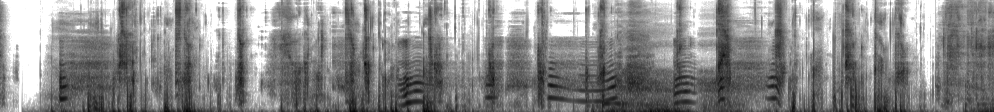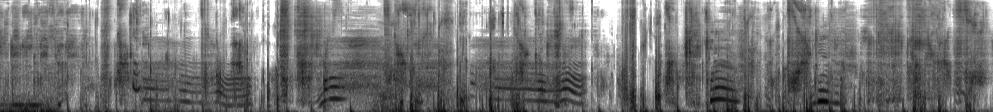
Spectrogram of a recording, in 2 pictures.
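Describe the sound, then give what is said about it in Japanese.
Continuous wet ASMR ear-licking and mouth noises, dense smacking clicks and slurps, mixed with soft breathy moans and hums rising and falling throughout. No clear words are spoken. “そんないい子には っぱいいっぱい、お耳にレロレロしてあげまちゃ。”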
